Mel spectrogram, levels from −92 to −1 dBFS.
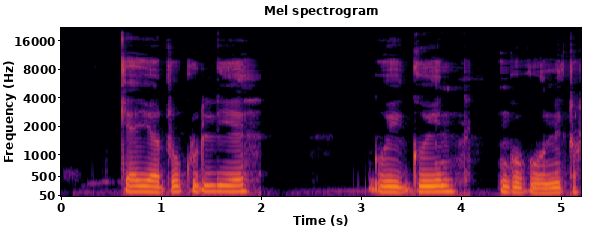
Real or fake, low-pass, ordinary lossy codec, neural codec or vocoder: real; 19.8 kHz; none; none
